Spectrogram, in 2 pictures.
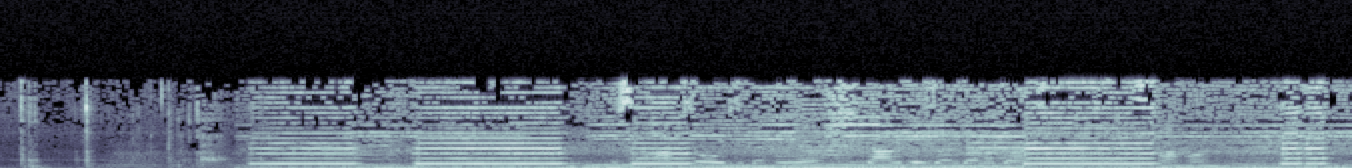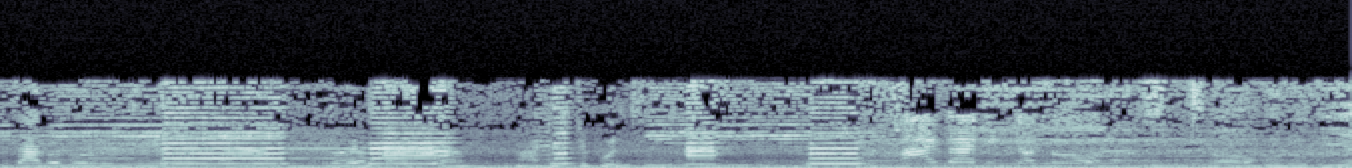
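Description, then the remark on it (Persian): Dense, heavy road traffic on a Wednesday night on the roads leading to Dastgerd prison in Isfahan, Iran, during protests, with many car horns honking repeatedly and overlapping, some long sustained blasts and short toots, loud, continuous engine rumble underneath, with voices faintly mixed in. “آقا ترافیک جلوی زندان دستگرد رو نگاه کنید، تازه هنوز اینجا نرسیده به زندانه.”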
